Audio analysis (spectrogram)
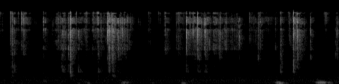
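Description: A craft knife blade carves into a solid white bar of soap with a grid-scored surface, breaking off crumbly chips. Quiet, bright, dry crunching and scraping come in irregular bursts, each cut crackling briefly with almost no low end or ring.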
